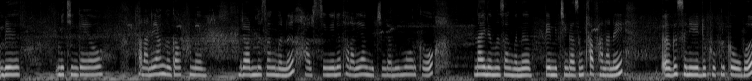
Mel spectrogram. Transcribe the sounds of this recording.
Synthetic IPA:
be | mitʰiŋɡajawtʰananɯjaŋɯɡawkʰɯnɯ | biɾadmɯzaŋmɯnɯhaɾsiŋɯjnɯtʰananɯjaŋmitʰiŋɡanimɔɾkʰɯw | najnɯmɯzaŋmɯnɯ | b̥emitʰiŋɡazɯŋtʰapʰananɯj | ɯɡɯsɯnidukʰupʰɯɾkʰɯwbɯ

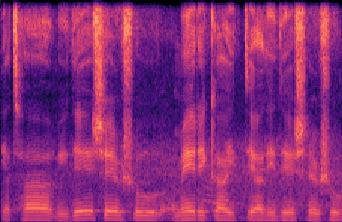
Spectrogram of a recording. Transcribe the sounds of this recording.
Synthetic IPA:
jɐt̪ʰaːʋid̪eːʃeːʂuɐmeːɾikaːit̪jaːd̪id̪eːʃeːʂu

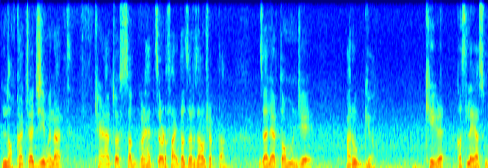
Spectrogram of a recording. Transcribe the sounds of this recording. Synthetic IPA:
lɔkat͡ɕjad͡ʑiʋnat̪ | kʰeɭat͡sɔsəɡɭjat͡səɽfajd̪ɔd͡zəɾd͡zauɕəkt̪a | d͡zaljaɾt̪ɔm̤əɳd͡ze | aɾoɡjə | kʰeɭ | kəsleasuː

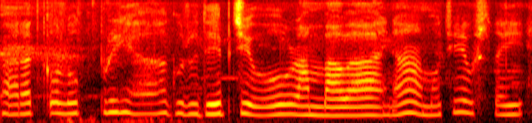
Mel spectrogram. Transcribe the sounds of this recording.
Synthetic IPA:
bʱaɾʌt̪kolokprijʌɡuɾud̪ebt͡sĩɦoɾambʱawaɦʌjnʌmot͡siust̪ʌj

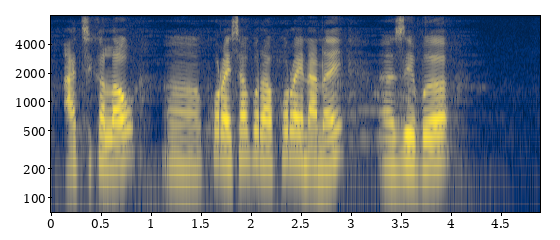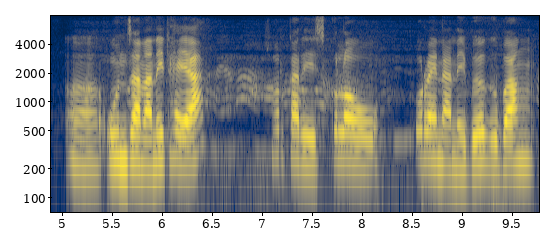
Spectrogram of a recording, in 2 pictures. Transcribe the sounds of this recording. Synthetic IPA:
atʰikʰalaw | pʰɔɾajsapʰɯɾapʰɔɾajnanɯj | zebɯ | unzananɯjtʰajasɔɾkaɾiskulawpʰɔɾajnanɯjbɯɡɯbaŋ

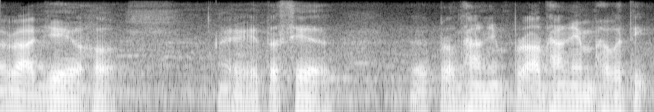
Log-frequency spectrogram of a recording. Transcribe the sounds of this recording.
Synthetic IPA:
ɾaːd͡ʒjɐjɦɔ̰ | ḛt̪ɐsjɐ | pɾɐ̰d̪ʱaːnpɾa̰ːd̪ʱaːnjɐmbʱɐʋɐt̪i

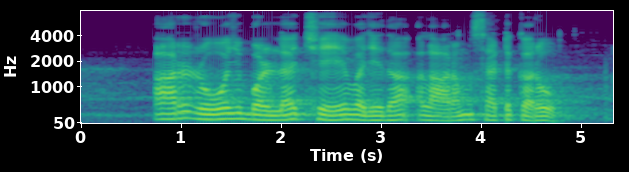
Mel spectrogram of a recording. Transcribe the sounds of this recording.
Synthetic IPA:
əɾːoːd͡ʒbəɽlɛːt͡ʃʰeːʋəd͡ʒeːd̪aːʔəlaːɾəmsɛʈkəɾoː

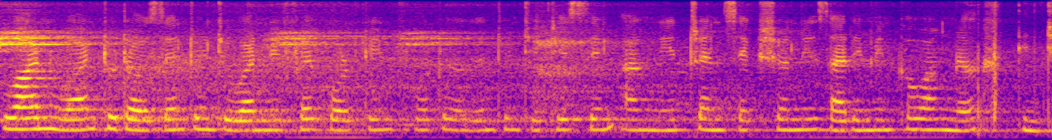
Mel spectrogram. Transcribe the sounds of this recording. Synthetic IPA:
ʋanʋanʈut̪ʰawzəɳɖt̪wɛntiʋanːifajfɔɾʈinfɔɾʈut̪ʰawzəɳɖt̪wunt͡ɕiʈisimaɡniʈɾɛ̃nsɛkɕənːisaɾiminkəʋãŋɡɳət̪ĩɲt͡ɕ

